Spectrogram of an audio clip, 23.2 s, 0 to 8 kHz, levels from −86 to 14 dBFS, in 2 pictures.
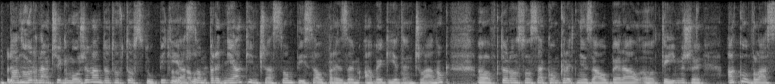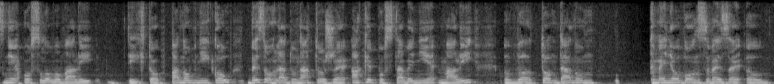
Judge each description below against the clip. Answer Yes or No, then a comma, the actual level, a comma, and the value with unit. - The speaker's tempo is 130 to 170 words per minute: No, average, 115 wpm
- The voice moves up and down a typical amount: Yes, average, 3.1 semitones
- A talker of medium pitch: Yes, medium, 160 Hz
